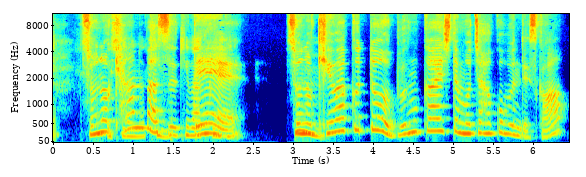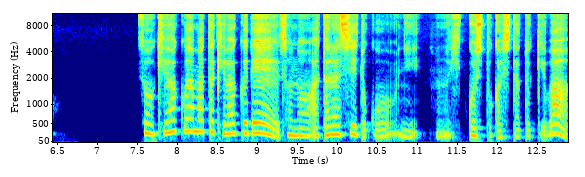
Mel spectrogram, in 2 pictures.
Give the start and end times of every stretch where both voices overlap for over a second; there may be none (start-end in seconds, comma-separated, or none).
0.7-2.4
